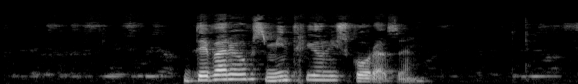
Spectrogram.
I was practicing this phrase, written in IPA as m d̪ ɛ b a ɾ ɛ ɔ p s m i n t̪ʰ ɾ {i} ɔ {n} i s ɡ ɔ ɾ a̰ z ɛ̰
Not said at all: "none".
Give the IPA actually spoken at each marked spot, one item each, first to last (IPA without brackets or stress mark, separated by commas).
i, n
